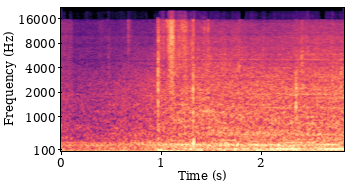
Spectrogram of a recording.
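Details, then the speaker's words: Home AC condenser after replacing capacitor and contactor (previously wouldn't start, blew control-board fuse, blew warm air): kicks on about a second in and settles into a steady low hum, no buzzing or stalling; normal condenser operation, fixed. "the condenser is fine there you go"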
